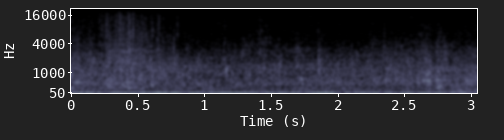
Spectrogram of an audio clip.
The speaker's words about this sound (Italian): c'è un detto thailandese per cui chi ha bisogno di incoraggiamento deve andare al mare. Se si ascolta attentamente il rumore delle onde che si infrangono sulla riva, si potrà sentire il mare sussurrare Su, su!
